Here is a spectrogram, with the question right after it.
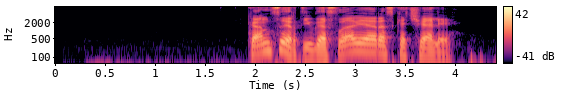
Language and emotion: Russian, neutral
